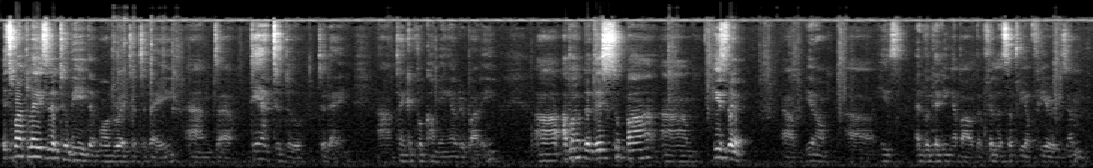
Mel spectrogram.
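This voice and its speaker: In a Nepali accent, a man speaks with a fairly low pitch, very wide pitch swings and big swings in loudness, amid audible room echo and noticeable background noise. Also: moderate pace. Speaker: event moderator, teacher and community radio host. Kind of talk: event introduction. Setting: book talk with live audience. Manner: halting, many fillers.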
